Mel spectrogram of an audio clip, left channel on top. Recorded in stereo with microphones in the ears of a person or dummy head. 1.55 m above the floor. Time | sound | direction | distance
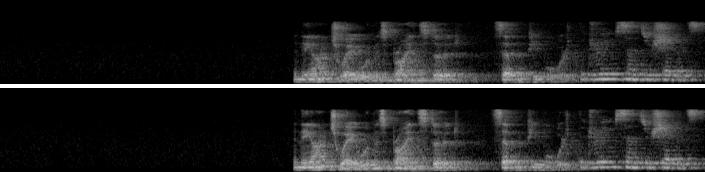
2.9 | a man speaking | 65° right (ahead or behind) | 1.4 m
5.8 | a woman speaking | 85° right | 2.5 m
